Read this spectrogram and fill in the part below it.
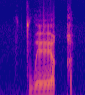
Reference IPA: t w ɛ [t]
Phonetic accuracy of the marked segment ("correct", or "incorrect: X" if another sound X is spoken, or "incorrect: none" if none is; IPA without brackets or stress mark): incorrect: q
